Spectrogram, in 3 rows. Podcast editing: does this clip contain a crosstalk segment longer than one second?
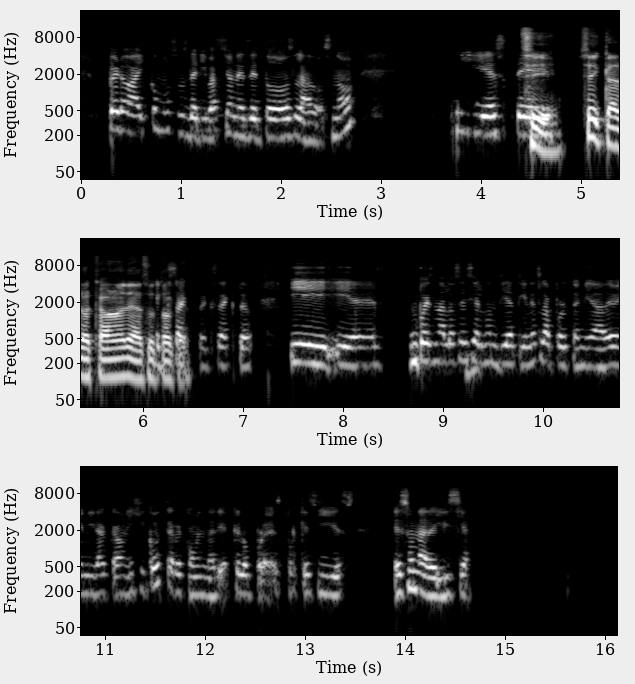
No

